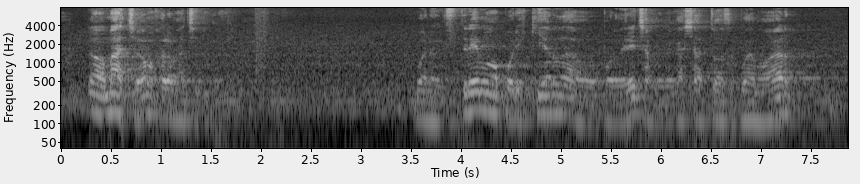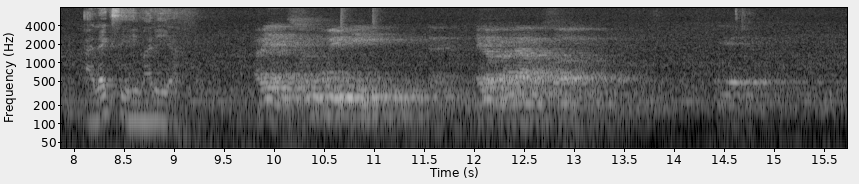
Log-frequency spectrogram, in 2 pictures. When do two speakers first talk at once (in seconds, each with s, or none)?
none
